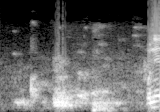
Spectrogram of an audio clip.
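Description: A man's low, rough throat sound, clearing his throat close to the microphone in a pause between words, with a low bump about a second in.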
